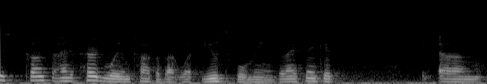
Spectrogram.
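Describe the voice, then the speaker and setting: With an American accent, a man talks at a fairly quick pace in a medium pitch. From United States. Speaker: poet. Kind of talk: interview. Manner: halting.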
